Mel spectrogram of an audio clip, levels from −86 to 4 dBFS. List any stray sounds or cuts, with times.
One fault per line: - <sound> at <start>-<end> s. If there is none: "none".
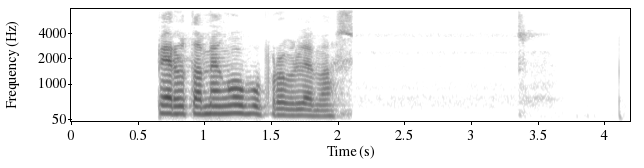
none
